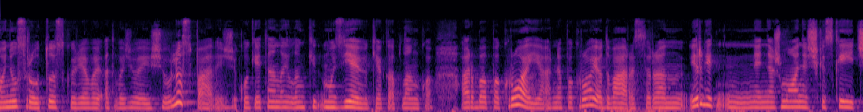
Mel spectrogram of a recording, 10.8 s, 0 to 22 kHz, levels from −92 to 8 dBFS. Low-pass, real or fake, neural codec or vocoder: 10.8 kHz; real; none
